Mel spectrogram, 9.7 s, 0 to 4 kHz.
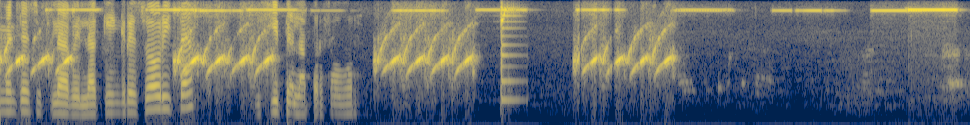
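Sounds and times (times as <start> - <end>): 
speech: 0.0 - 3.8
home security alarm steady piercing high tone: 0.0 - 9.6
home security alarm rising electronic whoops: 1.6 - 3.0, 3.8 - 9.6.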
